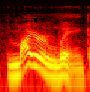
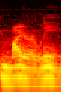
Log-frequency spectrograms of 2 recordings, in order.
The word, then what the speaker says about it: Meyer Ling: Meyer Link, I thought that that's his name, like Meyer, like the bread Meyer. M-E-I-R, I think that's how it's spelled. And, you know, Link. But no, it's Meyer Ling. You have ignited the torches of liberty. Like M-I-E-R-L-I-N-G, but whatever.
